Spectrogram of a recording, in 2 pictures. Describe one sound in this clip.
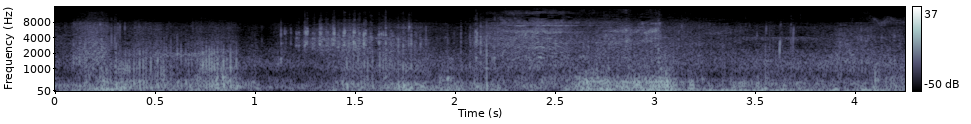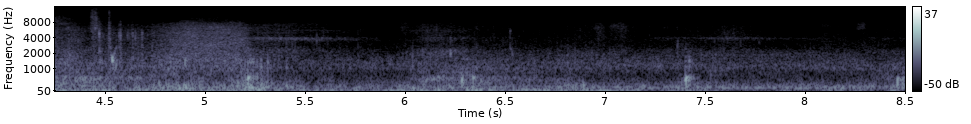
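Wind gusts over open water and buffets the microphone, easing off after a few seconds.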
